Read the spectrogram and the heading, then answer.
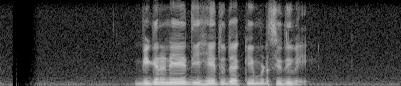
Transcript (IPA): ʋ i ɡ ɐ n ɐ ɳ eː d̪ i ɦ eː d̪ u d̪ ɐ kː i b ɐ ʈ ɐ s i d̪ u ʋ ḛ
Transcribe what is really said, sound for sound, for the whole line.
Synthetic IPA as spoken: ʋ i ɡ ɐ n ɐ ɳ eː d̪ i ɦ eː t̪ u d̪ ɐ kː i m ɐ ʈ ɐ s i d̪ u ʋ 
